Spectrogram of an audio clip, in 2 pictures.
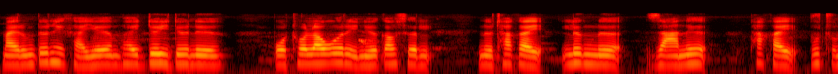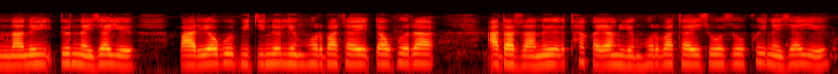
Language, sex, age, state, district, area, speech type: Bodo, female, 30-45, Assam, Baksa, rural, spontaneous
